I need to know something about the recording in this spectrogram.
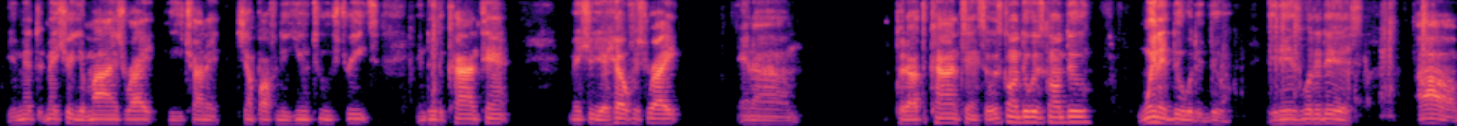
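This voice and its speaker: Brief: male stream host, low-pitched voice, slangy and easygoing, loose casual chat with stock catchphrases. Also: a bit bright. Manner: laid-back, slangy, repeats stock sayings. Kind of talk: casual livestream talk.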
